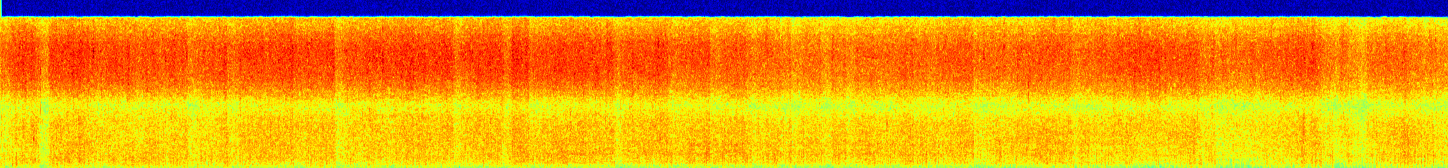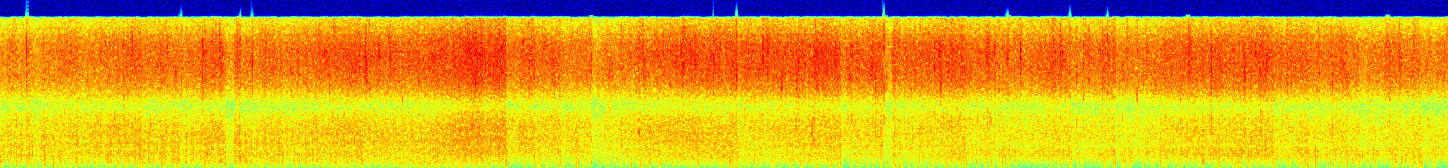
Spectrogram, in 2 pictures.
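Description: Heavy rain pouring down in a steady, dense hiss of drops hitting leaves and a paved path, without let-up.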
